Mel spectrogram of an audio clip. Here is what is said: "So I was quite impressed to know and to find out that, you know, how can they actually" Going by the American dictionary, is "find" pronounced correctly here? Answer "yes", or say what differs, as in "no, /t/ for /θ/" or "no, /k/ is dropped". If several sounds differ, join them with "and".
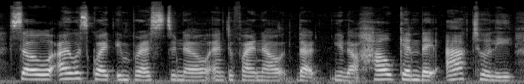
yes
